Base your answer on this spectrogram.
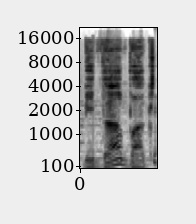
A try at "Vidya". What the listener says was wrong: No, Vidya. V, not a B.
